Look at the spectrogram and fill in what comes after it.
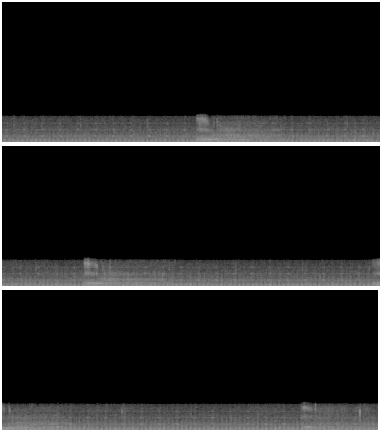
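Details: Pugsly, a pet dog asleep for about an hour and sleeping like a human, snores steadily; soft, rasping breathy snores come roughly every four seconds over a constant low background hiss.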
